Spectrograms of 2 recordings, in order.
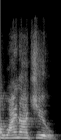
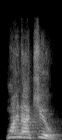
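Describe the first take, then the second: First: "Why" hit hardest, pitch falling after it; "Why" punched; stress on WHY. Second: "not" hit hardest, falling off after it; "not" punched; stress on NOT. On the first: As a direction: lean on "Why", then drop. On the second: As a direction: lean on "not" the second time. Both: Acted. Repeated rhetorical question to audience.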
